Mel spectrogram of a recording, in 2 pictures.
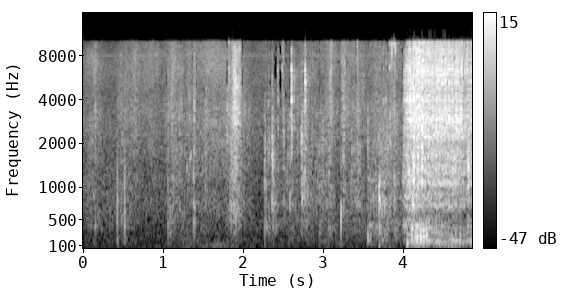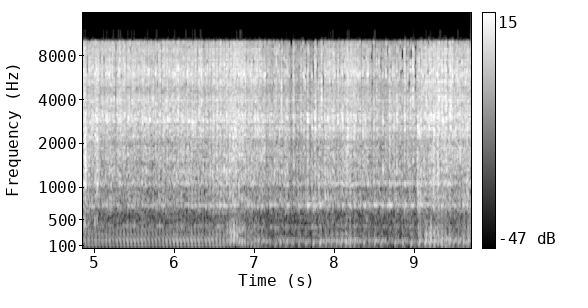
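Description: Engine catches and idles with a fast, uneven tapping of about four per second over the exhaust; something abnormal, cause unclear.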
